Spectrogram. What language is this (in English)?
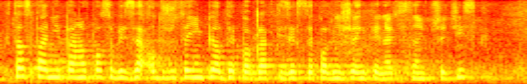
Polish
